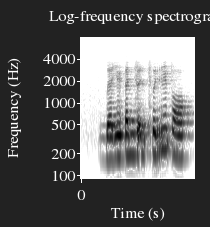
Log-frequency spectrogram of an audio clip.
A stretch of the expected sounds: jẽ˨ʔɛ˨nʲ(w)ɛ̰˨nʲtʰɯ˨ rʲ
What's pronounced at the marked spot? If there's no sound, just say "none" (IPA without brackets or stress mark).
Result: v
